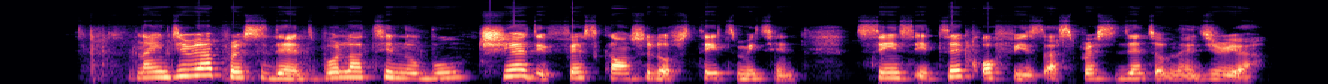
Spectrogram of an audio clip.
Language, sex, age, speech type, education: Nigerian Pidgin, female, 15-29, spontaneous, tertiary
